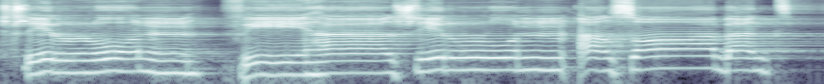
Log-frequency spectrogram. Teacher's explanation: tanwin bertemu dengan hamzah kita sebut dengan izhar halqi. Ini harus jelas juga, tidak boleh berdengung.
